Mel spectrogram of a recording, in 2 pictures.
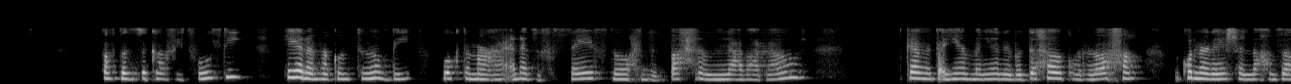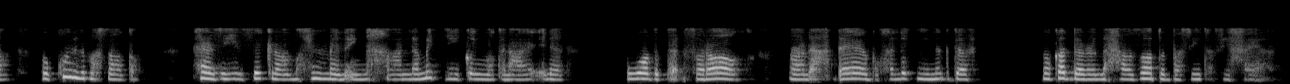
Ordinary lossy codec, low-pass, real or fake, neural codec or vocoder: none; 5.4 kHz; fake; codec, 16 kHz, 1.1 kbps, Voila-Tokenizer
